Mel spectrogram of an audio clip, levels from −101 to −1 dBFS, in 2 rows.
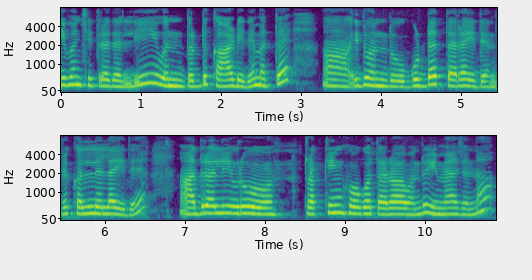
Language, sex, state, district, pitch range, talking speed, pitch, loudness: Kannada, female, Karnataka, Shimoga, 220-255 Hz, 125 wpm, 230 Hz, -16 LUFS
